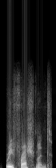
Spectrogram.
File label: "refreshment", American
